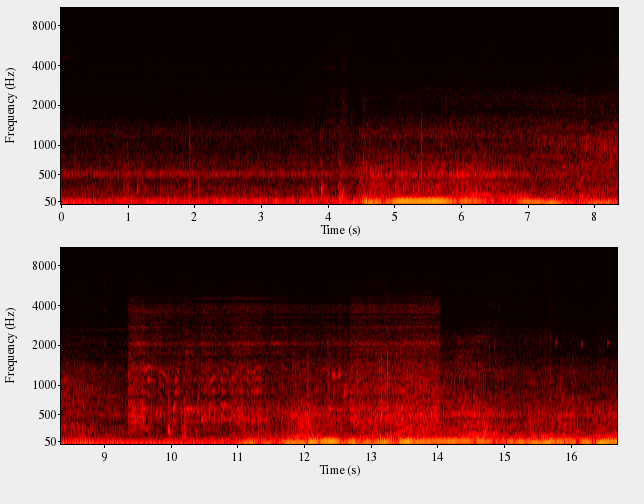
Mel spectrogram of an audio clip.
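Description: Engine and road rumble inside a car's cabin, picked up by a dashcam as the car creeps forward in traffic; the low rumble gets louder about four seconds in and again near the end.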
